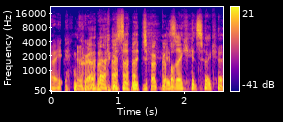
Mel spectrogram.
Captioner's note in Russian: Лекс и Пол смеются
